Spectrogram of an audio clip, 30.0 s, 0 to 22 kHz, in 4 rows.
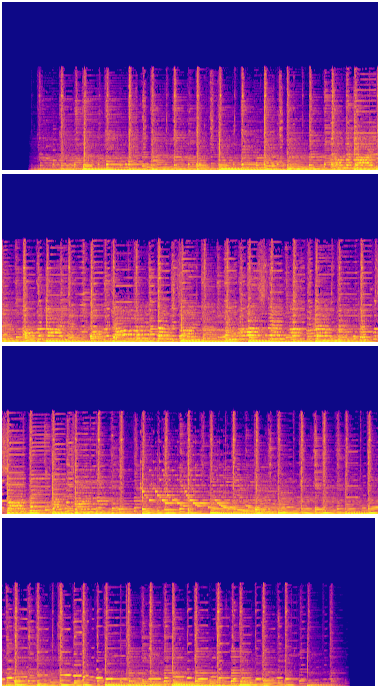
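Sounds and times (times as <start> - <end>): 
karaoke instrumental: 1.4 - 29.0.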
